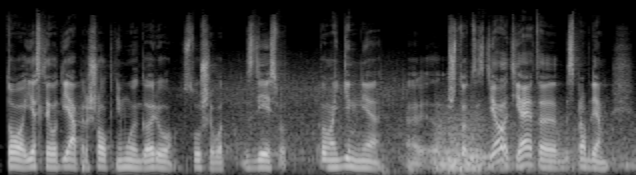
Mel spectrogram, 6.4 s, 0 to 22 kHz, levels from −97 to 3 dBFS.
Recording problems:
rain or running water; loud; from 2 s on; 10 dB below the speech

